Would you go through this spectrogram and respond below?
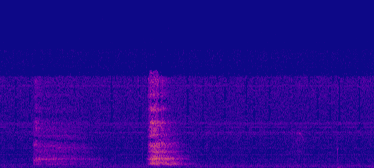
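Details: A single loud gasping breath after a quieter one, long pauses between, in a quiet room: agonal breathing, slow irregular gasps from severe brainstem insult, e.g. after cardiac arrest or embolic event.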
